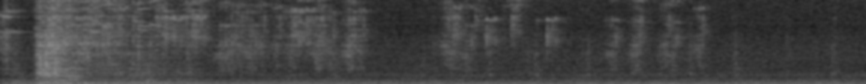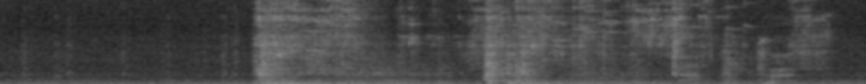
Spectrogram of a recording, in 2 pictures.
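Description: Explosions boom from a video game on a television.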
